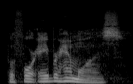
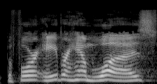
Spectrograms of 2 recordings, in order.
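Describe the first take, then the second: First: Said in the usual way. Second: "Before Abraham was" slow, louder, higher; emphatic declaration. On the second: Shown as a demonstration. Preacher driving home Jesus' claim to the congregation, emphatic and slow. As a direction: proclaim "Before Abraham was" slowly and forcefully.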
